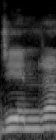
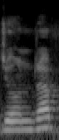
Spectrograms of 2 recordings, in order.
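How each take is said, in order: First: The first vowel sounds like 'eh'. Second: The first vowel sounds like 'aw'. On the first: The speaker calls it wrong. "इसको जेनरा नहीं" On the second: The speaker calls it right. "जोनरा पढ़ते हैं"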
